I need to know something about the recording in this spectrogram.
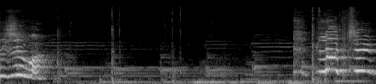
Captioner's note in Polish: dźwięk klikania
